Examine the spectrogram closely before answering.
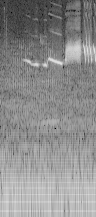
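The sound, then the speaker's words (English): A white-crowned sparrow sings a few thin, high whistled notes, then a quick buzzy trill at the end, fairly faint and alone. “white-crowned sparrow see?”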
